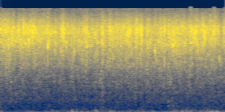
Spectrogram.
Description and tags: The sound of a small stream, looped.
From old recordings I made for a project, atleast ten years old. Can't remember the microphone used but I think it was some stereo model by Audio Technica, recorded onto DAT-tape.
